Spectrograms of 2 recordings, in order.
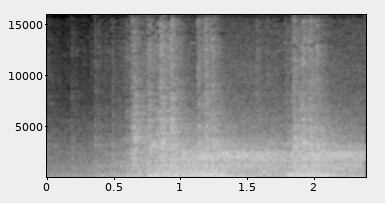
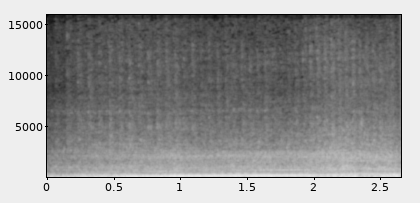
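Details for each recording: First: Datsun 240C after a dead spark plug was replaced, curing the misfire: the engine picks up cleanly from idle and revs smoothly twice with an even, steady note, now running on all cylinders; an exhaust leak remains. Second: Datsun 240C straight six accelerating while driving: a rough, throaty, truck-like bark and chuff that rises with throttle, caused by an exhaust leak still to be fixed.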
